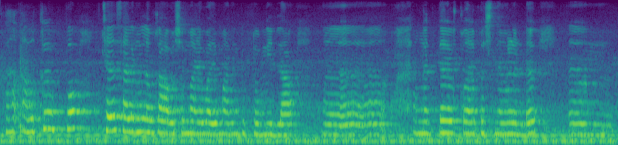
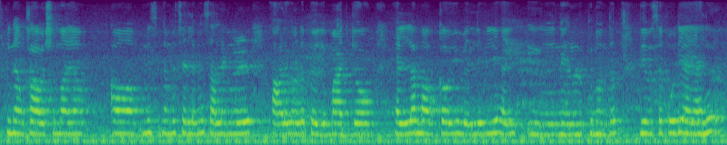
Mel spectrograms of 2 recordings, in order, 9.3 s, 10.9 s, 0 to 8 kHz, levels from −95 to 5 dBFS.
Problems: constant background noise, background conversations at intervals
